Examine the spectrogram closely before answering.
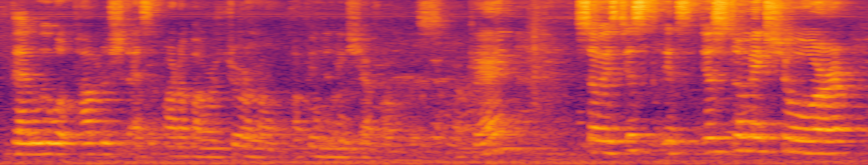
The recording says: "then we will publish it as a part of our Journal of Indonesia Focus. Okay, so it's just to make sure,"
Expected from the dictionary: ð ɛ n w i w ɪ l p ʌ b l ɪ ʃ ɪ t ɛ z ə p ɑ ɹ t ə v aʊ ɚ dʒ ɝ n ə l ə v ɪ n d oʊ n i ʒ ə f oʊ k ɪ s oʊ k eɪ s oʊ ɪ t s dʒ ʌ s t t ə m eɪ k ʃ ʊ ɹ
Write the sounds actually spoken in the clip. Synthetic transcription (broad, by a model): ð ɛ n w i w ɪ l p ʌ b l ɪ ʃ ɪ t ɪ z ə p ɑ ɹ t ə v aʊ ɚ dʒ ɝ n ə l ə v ɪ n d oʊ n i ʒ ə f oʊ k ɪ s oʊ k eɪ s oʊ ɪ t s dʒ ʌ s t t ə m eɪ k ʃ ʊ ɹ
